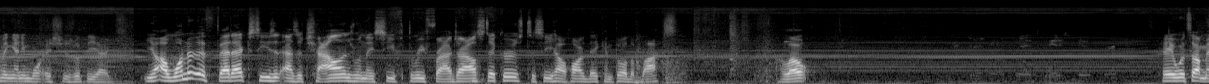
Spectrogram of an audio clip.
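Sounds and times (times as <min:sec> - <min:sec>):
machine hum with high whine: 0:00.0 - 0:12.0.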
